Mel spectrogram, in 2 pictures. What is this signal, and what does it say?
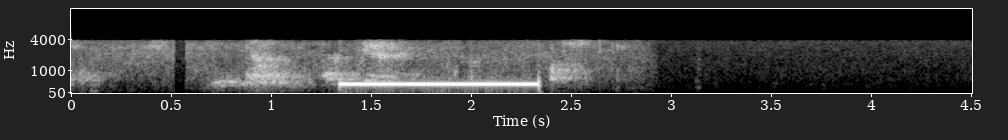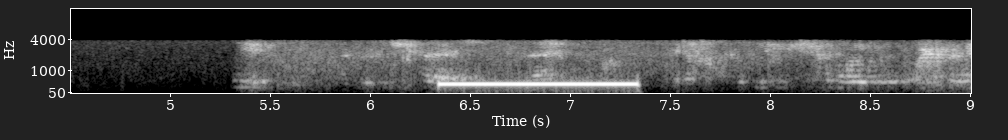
Ringback tone (Europe, 425 Hz), with speech.
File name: out- -2021- - - .8494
